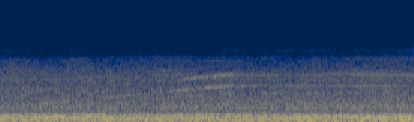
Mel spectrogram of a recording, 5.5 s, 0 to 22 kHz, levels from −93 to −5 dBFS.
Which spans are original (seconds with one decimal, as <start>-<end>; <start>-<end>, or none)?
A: 0.0-5.5

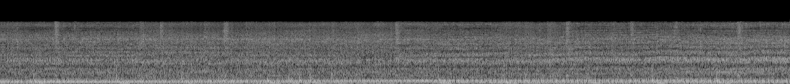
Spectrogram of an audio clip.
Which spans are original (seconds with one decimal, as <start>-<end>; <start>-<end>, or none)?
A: 0.6-1.4; 4.4-5.0; 5.6-7.9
